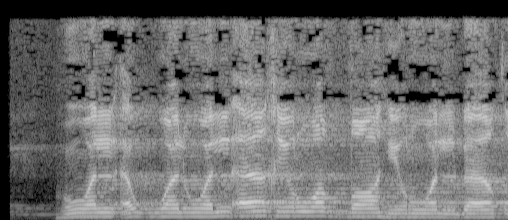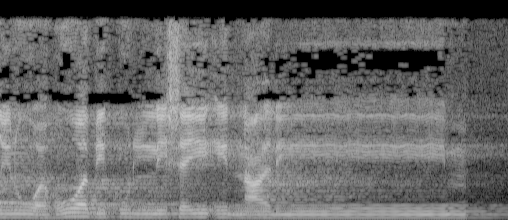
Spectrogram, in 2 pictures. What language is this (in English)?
Arabic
